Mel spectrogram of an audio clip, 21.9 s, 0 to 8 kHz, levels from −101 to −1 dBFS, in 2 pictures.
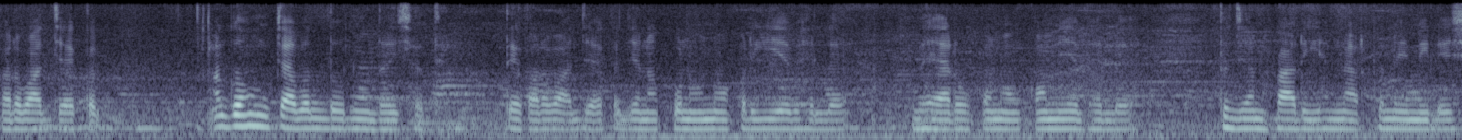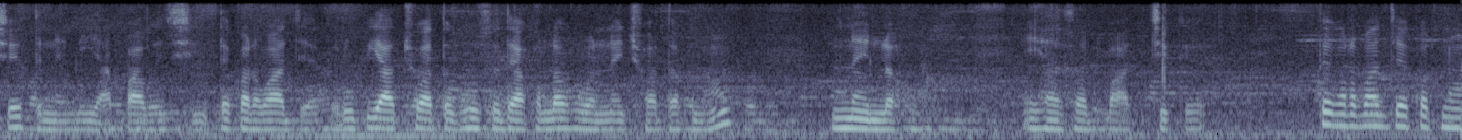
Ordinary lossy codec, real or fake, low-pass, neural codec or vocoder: none; real; 7.2 kHz; none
